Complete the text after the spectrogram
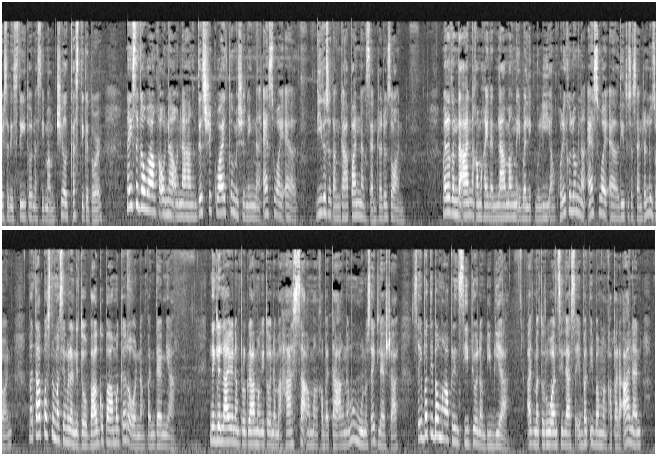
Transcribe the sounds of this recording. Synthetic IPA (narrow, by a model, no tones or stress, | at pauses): ɛsɐd̪ɪst̪ɾiːt̪o̞nɐsimamt͡ʃɪlkast̪ɪɡɐd̪oɹ | nɐʔɪsɐɡɐwaʔɐŋkɐʔʊnaʔʊnahɐŋd̪ɪst̪ɹɪk̚t̪̚wajd̪̚komɪʃonɪŋnɐŋʔɛswajʔɛl | d̪iːt̪o̞sɐt̪ɐŋɡaːpɐnːɐŋsɛnt̪ɾɐlʊzon | mɐt̪aːt̪ɐnd̪ɐʔanːɐkɐmɐkɐʔɪlɐnlaːmɐŋnɐʔɪbɐlɪk̚mʊliʔɐŋkʊɾikʊlomnɐŋʔɛswajʔɛld̪iːt̪o̞sɐsɛnt̪ɾɐlːʊzo̞n | mɐt̪aːpo̞snɐŋmɐsɪmʊlanɪt̪o̞baːɡo̞pɐmɐɡ̚kɐɾoʔo̞nːɐŋpɐnd̪ɛmjɐ | nɐɡ̚lɐlaːjo̞nɐŋpɾo̞ɡɾaːmɐŋɪt̪onɐmɐhaːsɐʔɐŋmɐŋakɐbɐt̪aːʔɐŋnɐmumuːno̞sɐɪɡlɛʃɐ | sɐʔɪbat̪̚ɪbaŋmɐŋapɾɪnsiːpjo̞nɐŋbiblɪjɐ | ʔɐt̪̚mɐt̪ʊɾoːʔɐnsɪlasɐʔɪbat̪̚ɪbaŋmɐŋakɐpɐɾɐ̰ʔaːnɐn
